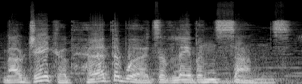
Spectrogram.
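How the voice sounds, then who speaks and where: Deep, expressive male Bible narrator. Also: slow, low-quality recording. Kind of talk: dramatized scripture narration. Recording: music behind the narration. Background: music.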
